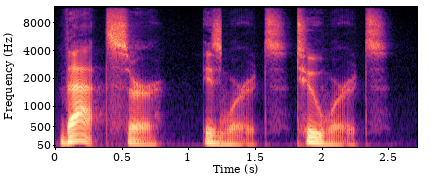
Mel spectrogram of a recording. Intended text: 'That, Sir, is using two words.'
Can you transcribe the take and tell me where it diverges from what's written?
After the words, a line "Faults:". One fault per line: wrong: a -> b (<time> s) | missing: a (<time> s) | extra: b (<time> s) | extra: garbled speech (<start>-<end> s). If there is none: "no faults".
'That, Sir, is words two words.'
Faults:
wrong: using -> words (1.2 s)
